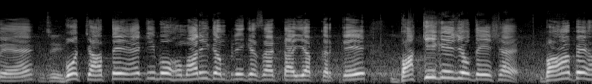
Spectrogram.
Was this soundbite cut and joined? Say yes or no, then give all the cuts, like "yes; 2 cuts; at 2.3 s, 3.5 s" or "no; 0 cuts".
no; 0 cuts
